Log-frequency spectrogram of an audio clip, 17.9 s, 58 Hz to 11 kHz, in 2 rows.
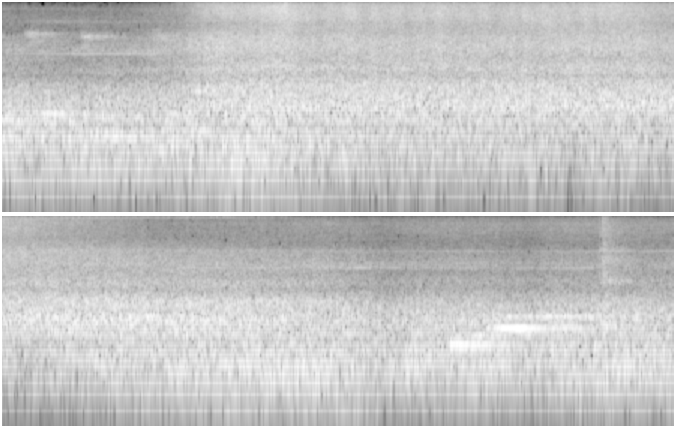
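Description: Tohoku Shinkansen E5 series train running past the platform and coming to a stop: a steady rush of wheels and air, with a few brief steady tones near the end.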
